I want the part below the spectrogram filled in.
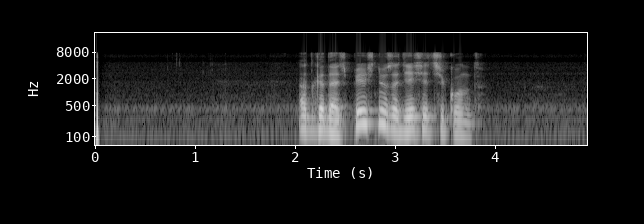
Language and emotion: Russian, positive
